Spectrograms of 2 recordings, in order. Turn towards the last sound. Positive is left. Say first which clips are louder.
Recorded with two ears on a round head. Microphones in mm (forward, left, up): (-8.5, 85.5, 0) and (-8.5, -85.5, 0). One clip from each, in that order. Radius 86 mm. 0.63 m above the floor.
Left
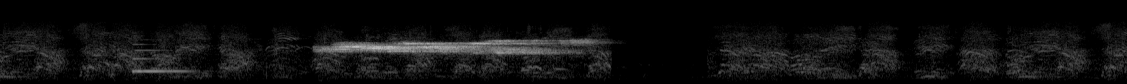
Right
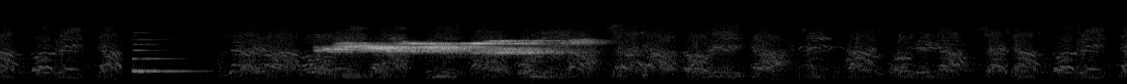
# left 8 dB
turn(degrees=25)  # may be behind; listen again after turning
